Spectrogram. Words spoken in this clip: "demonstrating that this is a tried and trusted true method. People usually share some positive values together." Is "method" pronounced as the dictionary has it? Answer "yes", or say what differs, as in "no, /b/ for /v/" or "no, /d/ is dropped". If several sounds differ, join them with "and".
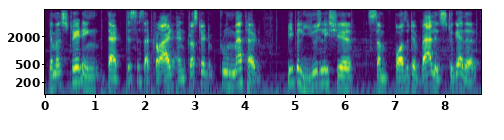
no, /t/ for /θ/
